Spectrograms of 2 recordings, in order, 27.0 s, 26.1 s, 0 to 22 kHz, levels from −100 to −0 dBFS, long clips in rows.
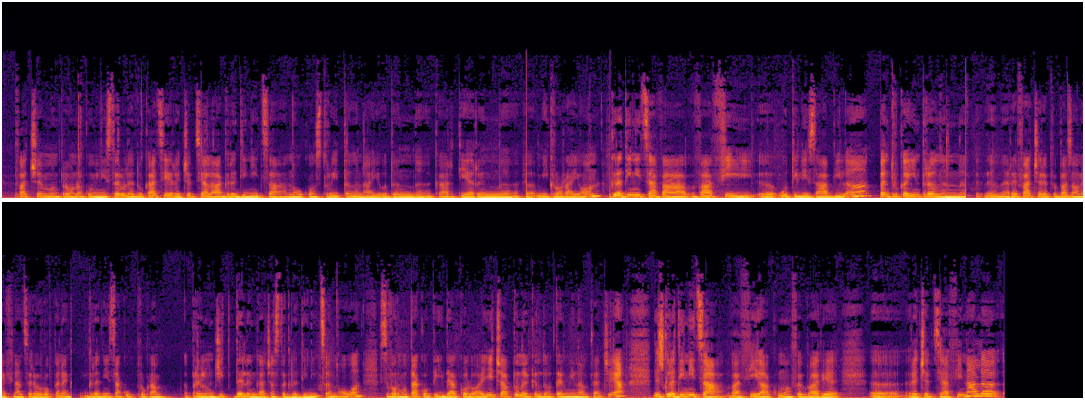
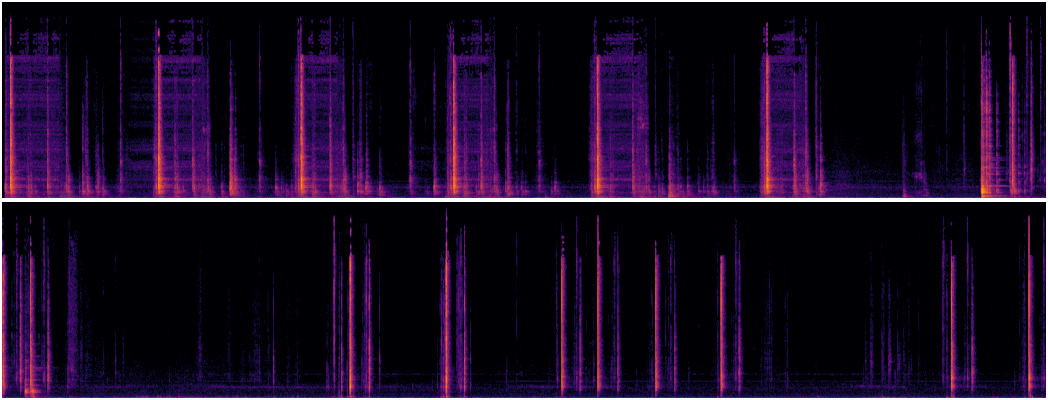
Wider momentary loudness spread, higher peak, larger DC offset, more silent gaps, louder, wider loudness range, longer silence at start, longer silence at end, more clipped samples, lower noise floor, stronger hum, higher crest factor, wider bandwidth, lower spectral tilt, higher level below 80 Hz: second, 7 LU vs 25 LU; second, -4 dBFS vs 0 dBFS; neither; neither; first, -19 LUFS vs -32 LUFS; second, 2 LU vs 8 LU; about the same, 0.15 s vs 0.05 s; first, 1.05 s vs 0.2 s; neither; first, under -90 dBFS vs -71 dBFS; neither; second, 14 dB vs 40 dB; second, 12.5 kHz vs over 20 kHz; first, -7 dB/octave vs 0.5 dB/octave; first, -46 dBFS vs -66 dBFS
